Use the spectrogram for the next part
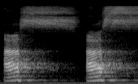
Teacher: Huruf Sin suaranya tipis karena lidah kita rileks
